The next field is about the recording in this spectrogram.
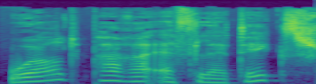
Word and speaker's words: World Para-Athletics: World Para-Athletics spricht man so aus.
